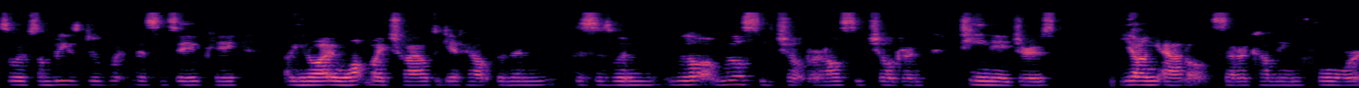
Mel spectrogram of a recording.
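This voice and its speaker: The speech runs at a fairly quick pace with monotone, flat intonation and big swings in loudness. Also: woman. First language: Punjabi. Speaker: therapeutic counsellor. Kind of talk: webinar panel talk. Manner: halting, many repetitions and fillers.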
